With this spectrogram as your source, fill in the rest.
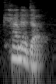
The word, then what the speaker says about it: Canada: au canada ce canada je vais bien le décomposer à noeux da et vous insistez sur la première syllabe canada pour la nationalité celle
